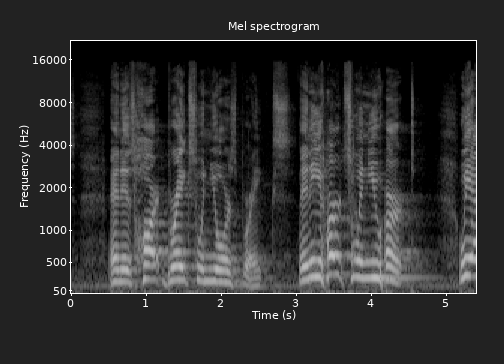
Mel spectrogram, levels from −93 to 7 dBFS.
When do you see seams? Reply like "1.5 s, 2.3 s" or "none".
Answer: 3.0 s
